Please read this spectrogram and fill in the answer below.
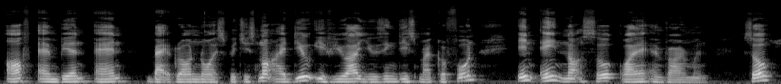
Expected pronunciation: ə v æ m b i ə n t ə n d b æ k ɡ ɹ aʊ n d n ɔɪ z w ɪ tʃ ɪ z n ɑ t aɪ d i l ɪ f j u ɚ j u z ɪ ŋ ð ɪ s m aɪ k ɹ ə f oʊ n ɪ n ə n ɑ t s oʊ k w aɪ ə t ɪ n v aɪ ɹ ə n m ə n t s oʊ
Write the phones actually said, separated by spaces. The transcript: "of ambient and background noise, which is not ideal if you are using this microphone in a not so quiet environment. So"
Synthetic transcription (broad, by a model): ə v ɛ m b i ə n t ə n b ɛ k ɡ ɹ aʊ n n ɔɪ s w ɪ tʃ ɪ s n ɑ t aɪ d i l ɪ f j u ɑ j u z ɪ ŋ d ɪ s m aɪ k ɹ ə f oʊ n ɪ n ə n ɑ t s oʊ k w aɪ ə t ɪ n v aɪ ɹ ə n m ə n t s oʊ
